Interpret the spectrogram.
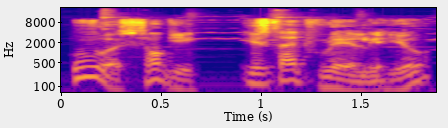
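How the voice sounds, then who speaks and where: A woman's voice: a bass voice, very animated, moderate pace, over music. A woman playing a dry, sardonic mother in a comedic anime parody audio drama. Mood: dry, surprised. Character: dry, mildly suspicious parent at home.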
